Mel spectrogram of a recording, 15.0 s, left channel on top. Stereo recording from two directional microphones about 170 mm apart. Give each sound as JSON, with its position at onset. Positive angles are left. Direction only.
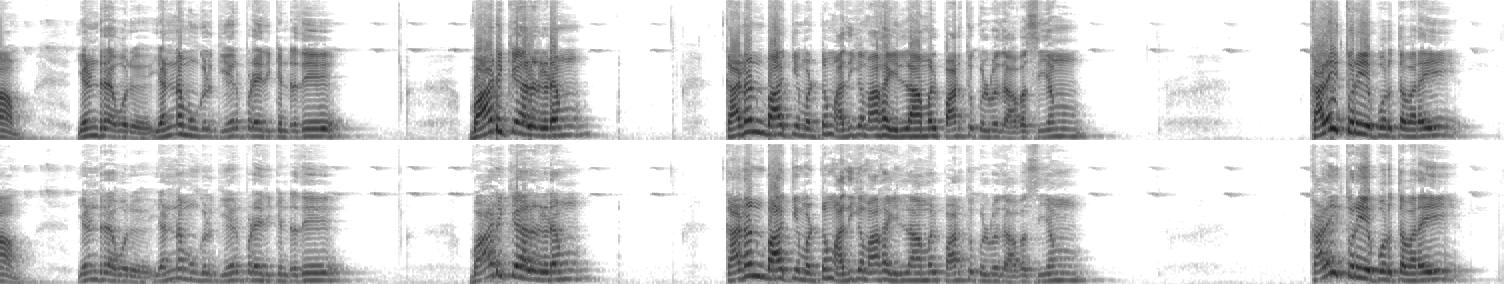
{"t": 0.0, "sound": "a man's voice", "side_deg": 30}
{"t": 3.9, "sound": "a sound", "side_deg": 40}
{"t": 6.7, "sound": "a sound", "side_deg": 40}
{"t": 7.3, "sound": "speech", "side_deg": 25}
{"t": 7.5, "sound": "a man's voice", "side_deg": 10}
{"t": 8.7, "sound": "a man's voice", "side_deg": 30}
{"t": 13.1, "sound": "speech", "side_deg": 40}
{"t": 13.6, "sound": "a man's voice", "side_deg": 5}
